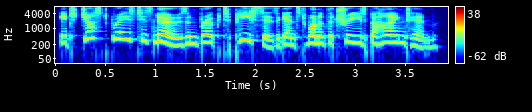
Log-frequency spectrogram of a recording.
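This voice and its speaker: A woman narrating a storybook with clear, expressive scripted storytelling. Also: a little high, normal speed, no echo, clean studio sound.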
